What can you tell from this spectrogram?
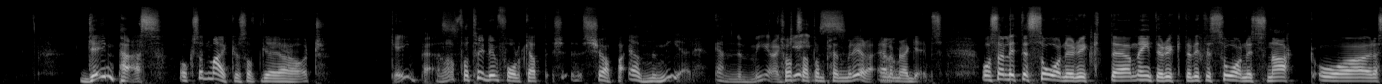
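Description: Three sharp single clicks turn up in the speech, at 1.08, 3.92 and 10.10 s, each a thin vertical line on the spectrum. They're likely dropped samples, with a tiny fraction of a millisecond missing so the waveform jumps straight to a later value, too short to lose any sound.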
